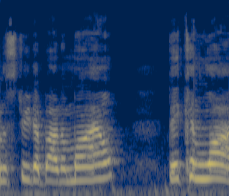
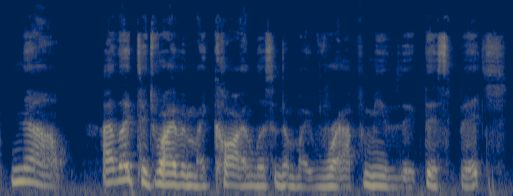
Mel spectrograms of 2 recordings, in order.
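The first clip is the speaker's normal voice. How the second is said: smug sadist; 8 dB quieter than usual. Acted. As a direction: relish her misery under your breath. Sadist voiced again, gloating.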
